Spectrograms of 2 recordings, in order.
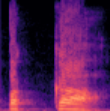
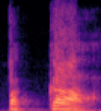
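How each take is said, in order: Both takes have the same delivery.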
